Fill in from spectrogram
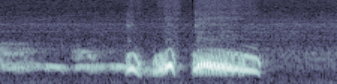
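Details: Trapping lure call of a spotted dove, a low steady cooing run that climbs into a rising note and ends on a long, loud, slightly falling coo.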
